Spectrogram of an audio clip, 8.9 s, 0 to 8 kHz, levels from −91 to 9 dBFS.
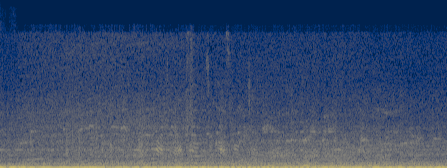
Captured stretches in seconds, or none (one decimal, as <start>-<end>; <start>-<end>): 0.0-4.8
